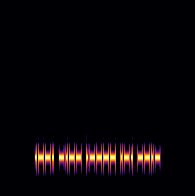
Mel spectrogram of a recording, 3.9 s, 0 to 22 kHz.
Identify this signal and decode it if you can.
Morse code, heard as a keyed tone, about 36 wpm, 700 Hz. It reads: PY1RQ
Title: DXCC-100 Call Signs - 5 Characters - 35wpm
